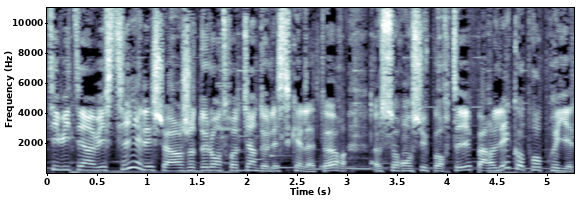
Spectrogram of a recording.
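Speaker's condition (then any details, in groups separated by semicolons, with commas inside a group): No condition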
